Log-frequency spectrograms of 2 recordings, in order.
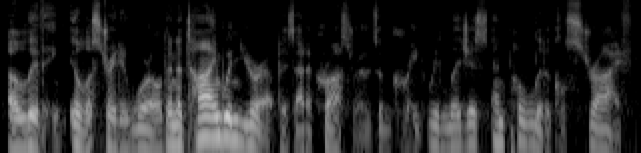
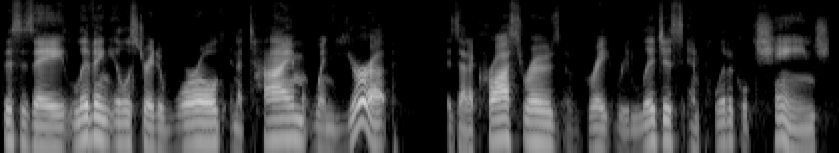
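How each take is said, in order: First: It is read in a deep movie-trailer voice. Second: It is read in a plain, normal voice.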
